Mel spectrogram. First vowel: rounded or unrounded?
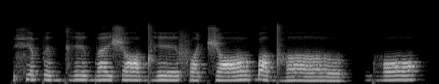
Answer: unrounded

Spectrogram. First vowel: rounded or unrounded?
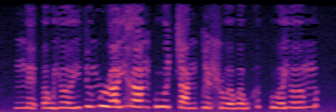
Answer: unrounded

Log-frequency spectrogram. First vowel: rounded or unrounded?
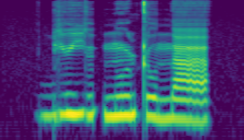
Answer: rounded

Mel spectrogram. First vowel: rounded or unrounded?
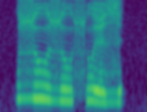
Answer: rounded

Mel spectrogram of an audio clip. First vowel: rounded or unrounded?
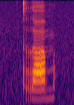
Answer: unrounded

